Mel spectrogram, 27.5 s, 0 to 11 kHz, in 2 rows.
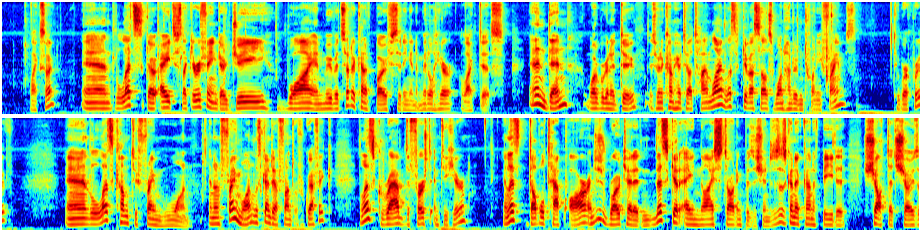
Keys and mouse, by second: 1.0-1.4 shift+middle drag, 2.0 a, 3.0 g, 3.8 x, 7.6 middle click, 8.2-8.9 middle drag, 9.8 click, 10.8-12.1 drag, 13.0 middle click, 15.0 middle click, 15.9 click, 16.6 middle click, 17.3 KP_1, 19.6 shift+middle click, 21.9 r, 22.0 r, 24.4 r.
